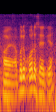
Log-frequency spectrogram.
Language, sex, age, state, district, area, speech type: Assamese, male, 18-30, Assam, Nalbari, rural, spontaneous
